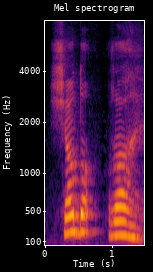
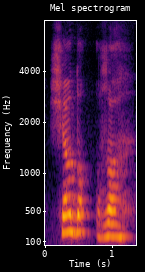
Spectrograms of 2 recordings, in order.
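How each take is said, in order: Both takes have the same delivery.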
